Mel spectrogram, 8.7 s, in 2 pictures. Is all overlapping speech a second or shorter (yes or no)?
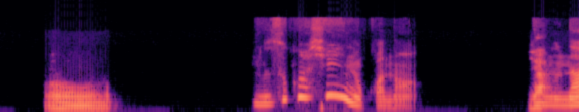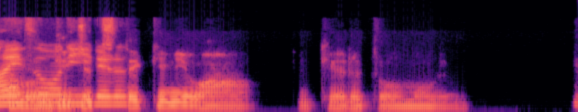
no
